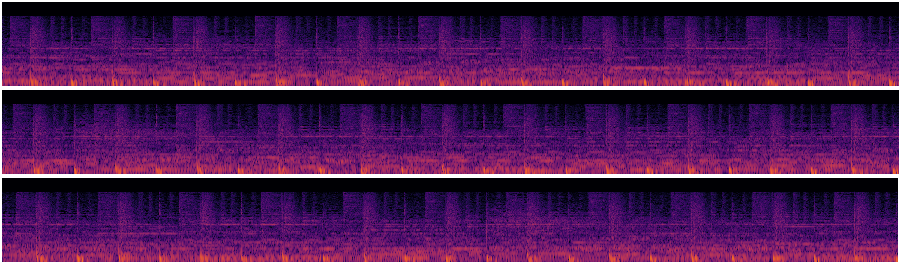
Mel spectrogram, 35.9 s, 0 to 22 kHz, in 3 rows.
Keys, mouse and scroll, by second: 0.4 middle click, 0.4-2.9 right drag, 1.9 g, 2.9 middle click, 4.2-6.0 right drag, 4.7 g, 6.6-8.2 right drag, 6.7 g, 8.5-11.3 right drag, 8.7 g, 9.7 g, 10.6-12.8 middle drag, 11.3 g, 12.5-16.2 right drag, 12.7 g, 15.4 KP_3, 16.8-18.3 middle drag, 17.2 g, 18.5-22.2 right drag, 19.1 g, 21.0 g, 22.2-24.1 middle drag, 23.1-25.4 right drag, 23.1 g, 23.8 g, 26.3-32.2 middle drag, 27.5-29.7 right drag, 28.7-30.6 drag, 30.8 g, 33.1-34.9 right drag, 33.6-35.5 drag, 34.9 g.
